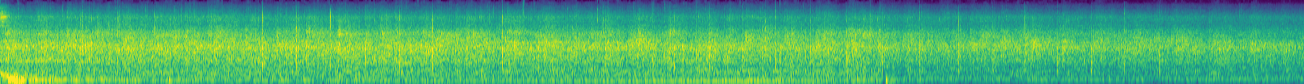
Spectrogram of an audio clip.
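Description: A church congregation claps for Jesus, a dense, continuous wash of many hands clapping at once, loud and close, while a low background hum drops away partway through.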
